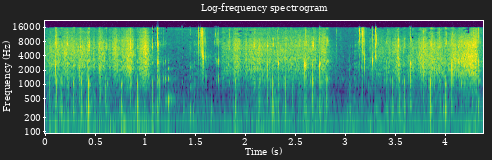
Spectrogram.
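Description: Blue cellulose kitchen sponges, scrubber side out, are pressed, bent and rubbed together by fingertips. The result is fast, dense, bright crunching and crinkling with short crackles and a faint low hum underneath.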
